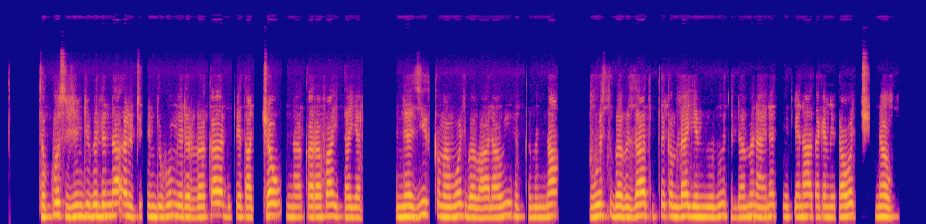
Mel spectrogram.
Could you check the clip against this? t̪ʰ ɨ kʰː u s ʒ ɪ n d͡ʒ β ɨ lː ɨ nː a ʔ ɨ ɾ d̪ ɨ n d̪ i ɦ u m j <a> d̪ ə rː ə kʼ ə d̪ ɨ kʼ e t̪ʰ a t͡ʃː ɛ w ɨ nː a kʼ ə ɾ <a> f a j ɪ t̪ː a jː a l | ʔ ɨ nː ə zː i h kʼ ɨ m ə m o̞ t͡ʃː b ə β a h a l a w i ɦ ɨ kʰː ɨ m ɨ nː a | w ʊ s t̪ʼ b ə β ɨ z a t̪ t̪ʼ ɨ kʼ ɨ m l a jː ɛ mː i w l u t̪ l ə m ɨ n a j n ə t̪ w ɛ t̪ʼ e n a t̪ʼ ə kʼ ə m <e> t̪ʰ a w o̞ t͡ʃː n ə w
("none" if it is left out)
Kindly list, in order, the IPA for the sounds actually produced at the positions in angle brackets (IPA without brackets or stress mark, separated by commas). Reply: ɛ, ə, e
